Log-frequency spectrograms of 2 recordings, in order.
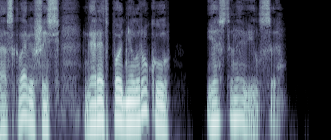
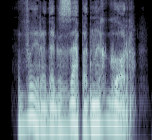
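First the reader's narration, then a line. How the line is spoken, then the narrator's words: Hiss. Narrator (Russian): прошипел он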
